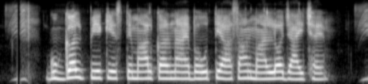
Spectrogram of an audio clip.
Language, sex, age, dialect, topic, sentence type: Maithili, female, 18-24, Angika, banking, statement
